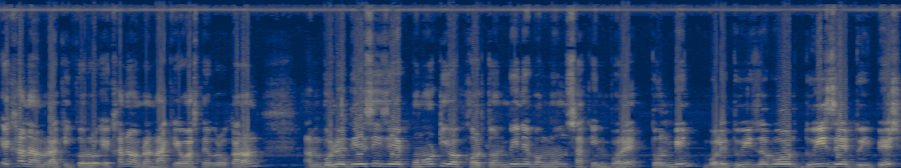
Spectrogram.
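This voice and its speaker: A man leads a Quran reading lesson. He spells out every letter and vowel mark one by one, then recites each verse in a slow, drawn-out way. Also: high voice, a little hiss or hum.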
